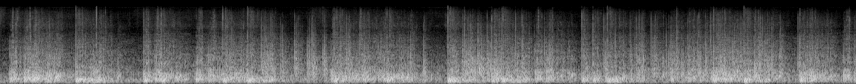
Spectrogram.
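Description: Aerial fireworks shells bursting one after another in a dense barrage, many bangs in quick succession with no break.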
